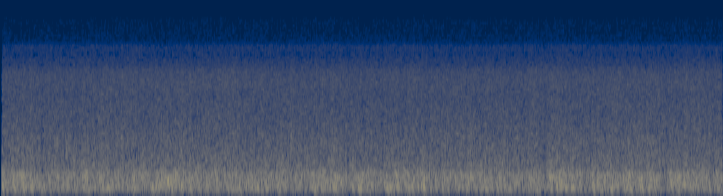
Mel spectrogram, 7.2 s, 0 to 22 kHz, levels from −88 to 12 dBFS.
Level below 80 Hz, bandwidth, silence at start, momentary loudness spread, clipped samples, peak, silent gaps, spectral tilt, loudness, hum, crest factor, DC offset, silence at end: -60 dBFS; 16 kHz; 0 s; 2 LU; under 0.1%; -20 dBFS; none; -6 dB/octave; -37 LUFS; none; 16 dB; under 0.1%; 0 s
